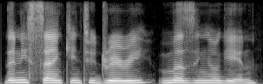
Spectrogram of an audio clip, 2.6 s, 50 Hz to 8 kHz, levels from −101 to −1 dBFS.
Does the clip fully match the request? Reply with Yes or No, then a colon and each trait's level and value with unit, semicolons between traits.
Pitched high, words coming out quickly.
No: high, 200 Hz; average, 160 wpm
